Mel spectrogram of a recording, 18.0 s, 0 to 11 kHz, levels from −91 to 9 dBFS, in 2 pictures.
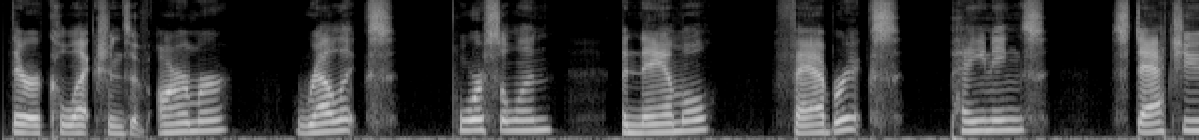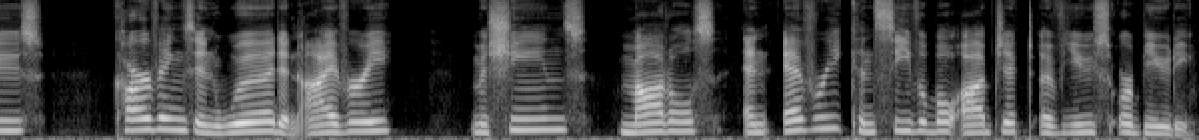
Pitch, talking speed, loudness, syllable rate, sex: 215 Hz, 85 wpm, -19 LUFS, 3.9 syllables/s, female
